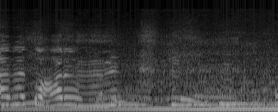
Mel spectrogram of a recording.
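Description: A jeep engine idling with a steady low hum under people's voices talking.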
